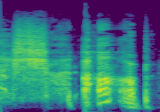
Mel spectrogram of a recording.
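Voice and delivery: breathy laughing hush. A narrator's reading. Will hushing Lake while cracking up, laughing. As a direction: say it through laughter. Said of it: "I say, laughing".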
